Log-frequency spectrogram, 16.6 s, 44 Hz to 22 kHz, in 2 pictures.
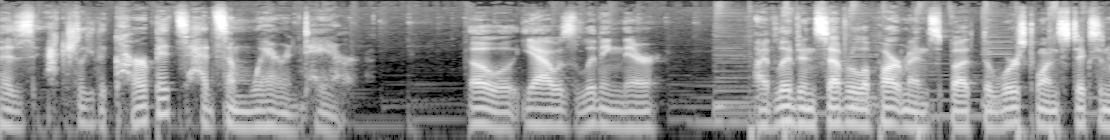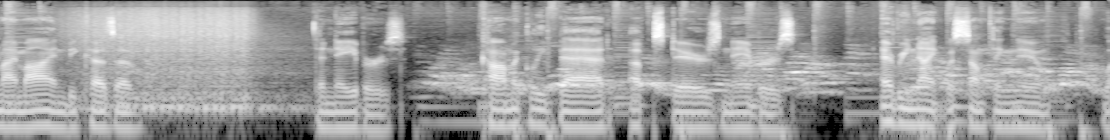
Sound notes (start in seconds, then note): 8.7 drumroll; 11.5 loud arguing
